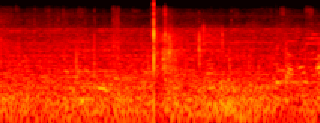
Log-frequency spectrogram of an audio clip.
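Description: A single sharp crack of a wooden baseball bat hitting a pitched ball in batting practice, about two seconds in, over a steady background of ballpark ambience and distant voices.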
